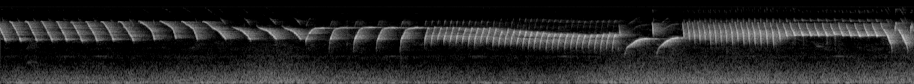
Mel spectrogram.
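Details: Canary, used as a lure to provoke lazy canaries into singing; long, varied song of rapid high trills, a run of descending sweeps, then buzzy rolling phrases and sharp upward whistles, with no other sounds.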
